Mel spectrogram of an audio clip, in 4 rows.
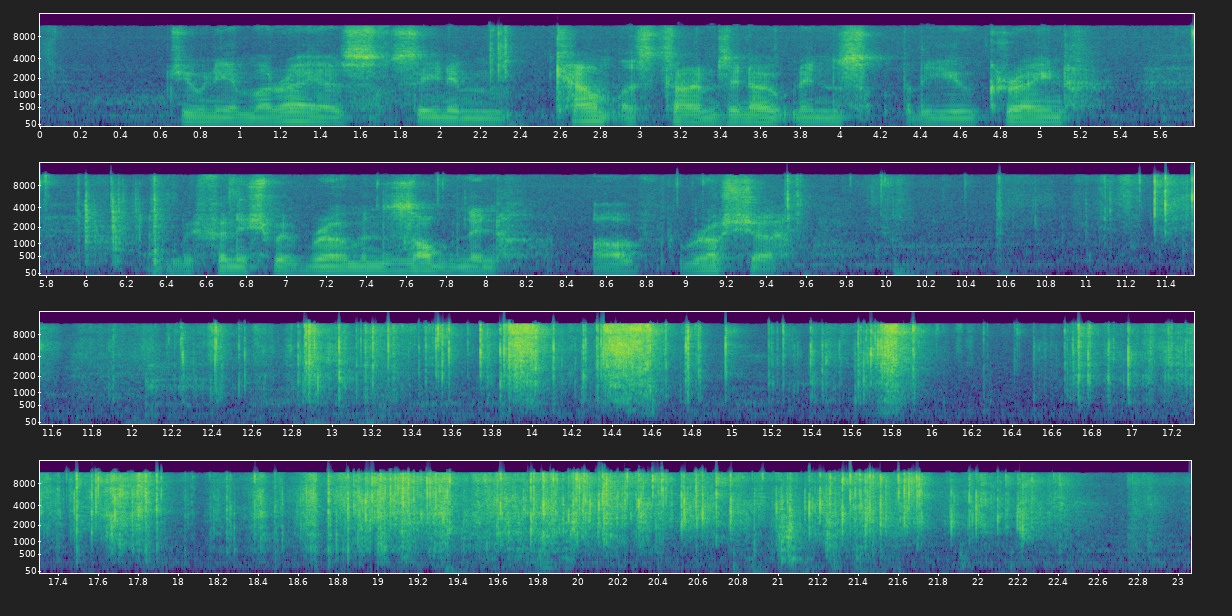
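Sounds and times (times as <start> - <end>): foil wrapper tearing and crinkling: 11.0 - 22.5.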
